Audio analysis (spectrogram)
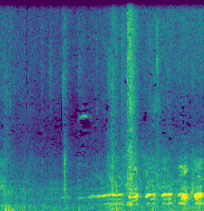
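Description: Fifteen hens and a rooster cluck softly in an outdoor poultry yard, a faint, scattered chorus of low calls with a brief higher squawk toward the end, no talking.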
